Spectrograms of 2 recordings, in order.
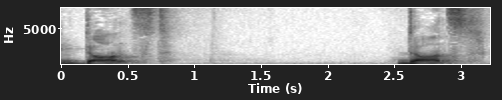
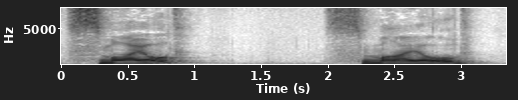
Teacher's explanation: when you have the voiced word, the ones that do add the vibration there, you want to add the D sound.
